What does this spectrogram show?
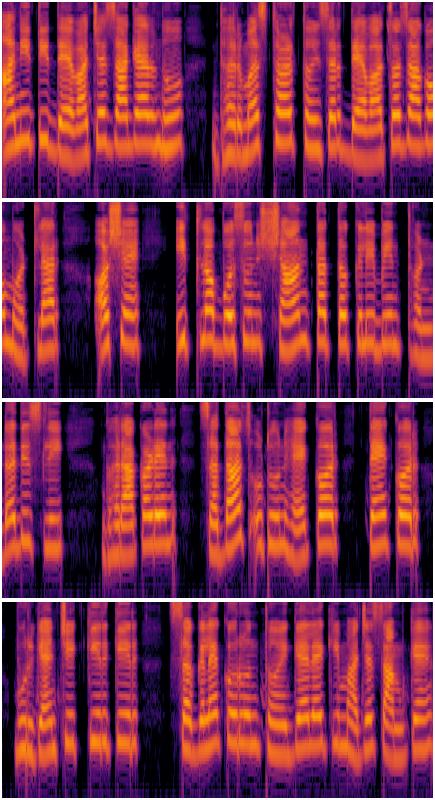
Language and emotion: Goan Konkani, neutral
